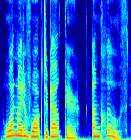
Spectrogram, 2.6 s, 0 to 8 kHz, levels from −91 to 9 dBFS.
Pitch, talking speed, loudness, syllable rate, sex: 240 Hz, 160 wpm, -16 LUFS, 5.8 syllables/s, female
